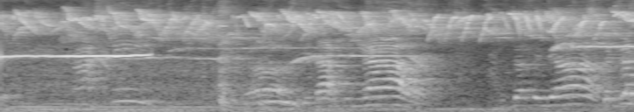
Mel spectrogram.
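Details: Caged white-eye (pleci) song used as a lure to provoke other white-eyes into singing: busy, high, rapid chattering twitters with scratchy notes, a long thin steady whistle at the start, and faint voices behind.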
